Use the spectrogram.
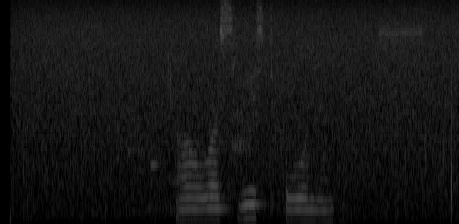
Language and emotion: Russian, neutral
